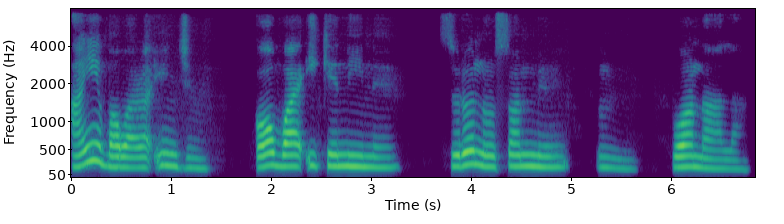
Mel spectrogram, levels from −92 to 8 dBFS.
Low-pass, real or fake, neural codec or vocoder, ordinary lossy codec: 7.2 kHz; fake; codec, 24 kHz, 0.9 kbps, DualCodec; none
